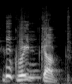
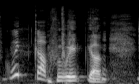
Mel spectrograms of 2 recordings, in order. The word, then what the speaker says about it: Whitcup: Whitcup. Whitcup. Se escribe Whitcup, pero pues la U ahí suena abierta. A.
